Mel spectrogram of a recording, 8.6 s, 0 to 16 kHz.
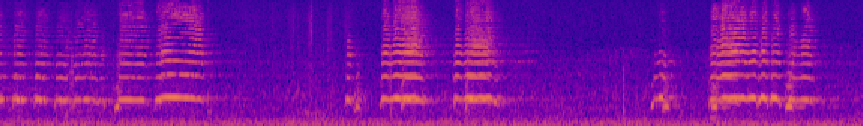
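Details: Whooper swans in Tartu county, Estonia, on 13 April 2013 give loud, brassy, trumpeting honks in short bursts of two or three notes, several birds overlapping, over a low background rumble.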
